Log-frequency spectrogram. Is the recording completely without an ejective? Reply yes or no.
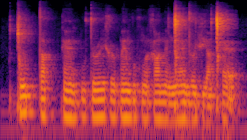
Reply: yes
